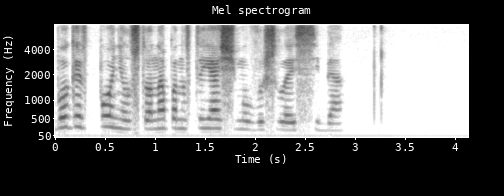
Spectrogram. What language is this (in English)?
Russian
